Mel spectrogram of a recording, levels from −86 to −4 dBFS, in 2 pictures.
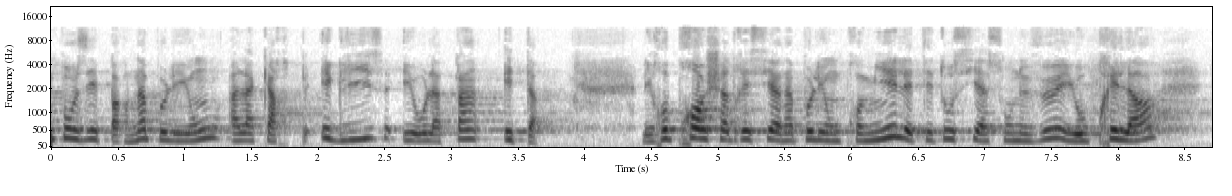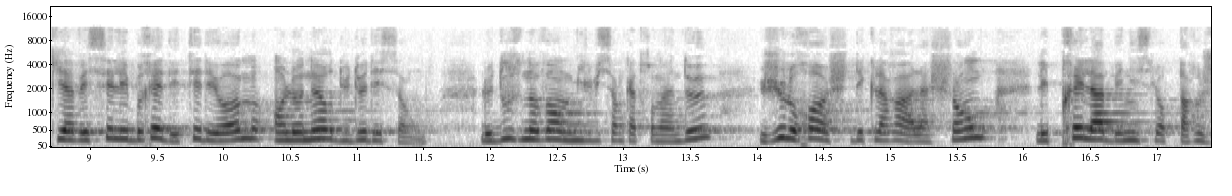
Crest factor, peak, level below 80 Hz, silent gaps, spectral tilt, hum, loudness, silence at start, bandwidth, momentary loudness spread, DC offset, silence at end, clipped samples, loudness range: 20 dB; -8 dBFS; -68 dBFS; none; -4.5 dB/octave; none; -28 LUFS; 0 s; 12 kHz; 11 LU; under 0.1%; 0 s; under 0.1%; 4 LU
